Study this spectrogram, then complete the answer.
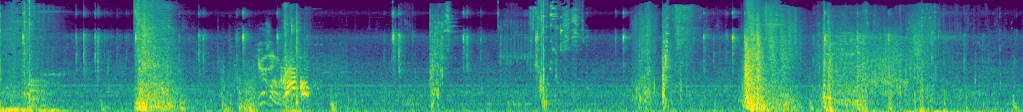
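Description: Short video game sound effects click and whoosh as items are picked up and swapped.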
